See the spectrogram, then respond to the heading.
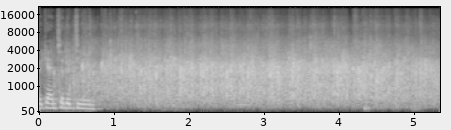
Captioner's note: audience applauding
